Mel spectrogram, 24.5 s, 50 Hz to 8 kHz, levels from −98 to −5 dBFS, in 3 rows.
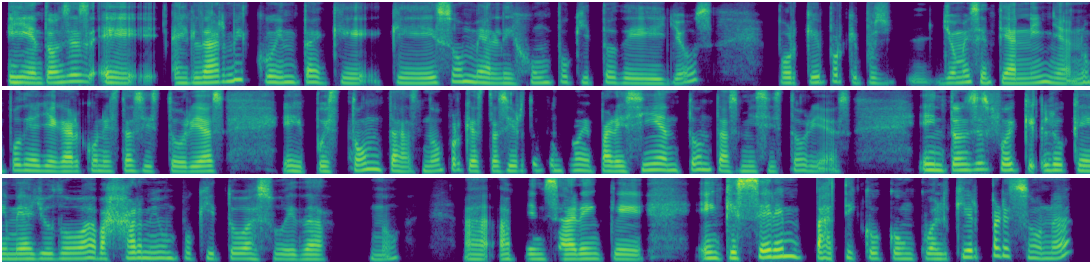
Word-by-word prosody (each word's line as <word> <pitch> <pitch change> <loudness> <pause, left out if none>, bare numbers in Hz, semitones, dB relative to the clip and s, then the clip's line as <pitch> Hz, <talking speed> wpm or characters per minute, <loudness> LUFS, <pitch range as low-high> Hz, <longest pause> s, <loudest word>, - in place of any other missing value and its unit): Y 190 -1 +2
entonces, 190 +6 0
eh, 175 -2 -1
el 175 0 -5
darme 210 +9 +1
cuenta 200 0 -4
que 175 +7 -6
que 170 -1 -5
eso 215 +3 +5
me 195 -4 -2
alejó 170 +1 -8
un 185 +1 -9
poquito 185 -2 -10
de 170 -1 -6
ellos, 160 - -3 0.5
¿por 180 0 -6
qué? 190 - -5
Porque, 200 -3 -10
pues, 175 0 -8
yo 165 +12 -8
me 190 +2 -3
sentía 175 -4 +2
niña, 175 +1 -4
no 185 +3 -10
podía 195 -1 -4
llegar 165 -1 +1
con 180 +1 -8
estas 175 +2 -1
historias, 170 +1 +2 0.4
eh, 175 -2 -4
pues, 170 -1 +4
tontas, 190 -5 -3
¿no? 175 +2 -6
Porque 205 -4 -4
hasta 175 0 -3
cierto 180 +3 0
punto 185 0 -14
me 185 -2 -5
parecían 200 +4 +2
tontas 190 -4 -3
mis 170 0 -1
historias. 185 +2 -6 0.5
Entonces, 205 +2 +2
fue 200 0 -2
que - - -1
lo 195 +1 -2
que 180 -1 -3
me 175 0 -1
ayudó 185 +1 -3
a 210 - +1
bajarme 200 +1 0
un 200 -2 -7
poquito 180 -1 -8
a 180 - -2
su 175 -1 +3
edad, 165 0 -3 0.3
¿no? 190 +6 -13 0.5
A 165 -1 -3
a 170 - -2
pensar 170 +1 +5
en 180 0 -1
que 165 -2 0 0.4
en 200 0 +1
que 205 - +3
ser 235 +3 +13
empático 215 -6 -1
con 180 0 -6
cualquier 180 +8 -3
persona 215 - +3
180 Hz, 170 wpm, -23 LUFS, 170-200 Hz, 0.5 s, ser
